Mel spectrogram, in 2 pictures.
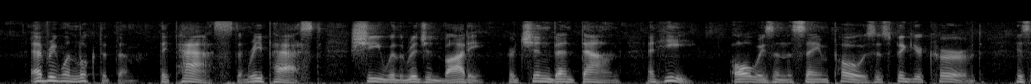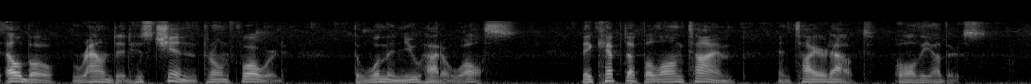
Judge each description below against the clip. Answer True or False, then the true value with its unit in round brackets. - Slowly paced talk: False (150 wpm)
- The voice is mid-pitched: False (110 Hz)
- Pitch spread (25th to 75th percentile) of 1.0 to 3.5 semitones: False (4.5 semitones)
